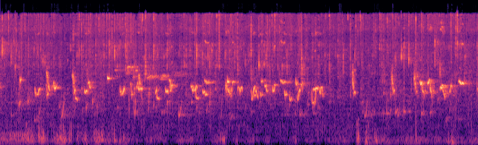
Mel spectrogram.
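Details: Energetic song of a yellow-vented bulbul, played as a lure so another trucukan will sing: rapid chattering, gurgling notes strung into busy phrases, pausing briefly, with soft outdoor background noise.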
